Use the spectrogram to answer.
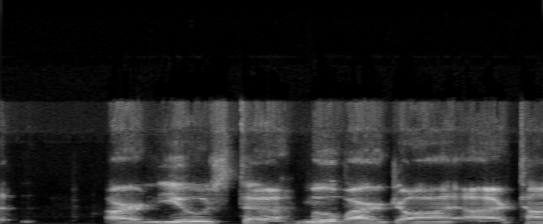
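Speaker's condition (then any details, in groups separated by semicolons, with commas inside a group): Primary lateral sclerosis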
